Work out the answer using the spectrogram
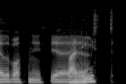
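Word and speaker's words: Le Botaniste: Well, mine is La Botanista. Am I saying it right? – Yeah, La Botanista.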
